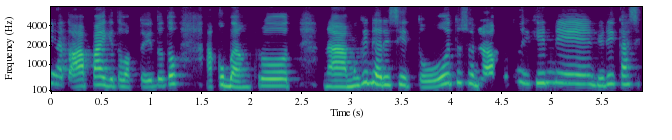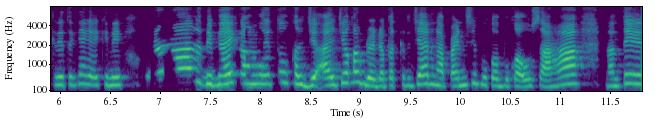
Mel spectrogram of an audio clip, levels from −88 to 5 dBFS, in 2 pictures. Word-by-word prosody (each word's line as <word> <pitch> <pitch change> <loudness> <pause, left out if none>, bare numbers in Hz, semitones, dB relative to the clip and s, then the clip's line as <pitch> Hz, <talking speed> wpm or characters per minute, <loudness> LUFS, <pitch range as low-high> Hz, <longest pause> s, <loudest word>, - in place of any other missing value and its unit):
atau - - 0
apa 235 +4 +3
gitu 235 -1 -5
waktu 210 +1 -12
itu - - -1
tuh 310 - +4 0.3
aku 285 - -6
bangkrut, 240 +4 0 0.4
nah 220 -1 +4
mungkin 265 +9 0
dari 280 -3 +5
situ, 275 -7 -5 0.2
itu 345 +2 -6
saudara 260 -10 -1
aku - - -35
tuh - - -9
gini, 340 -2 -1
jadi 260 +4 -2
kasih 295 0 -2
kritiknya 280 +2 -2
kayak 270 - -5
gini, 275 0 +1 0.6
"Udahlah, 430 +1 +7
lebih 310 -2 +2
baik 335 +2 +5
kamu 315 -1 +1
itu 315 +4 -11
kerja 270 -4 +4
aja, 275 +5 +1
kan 370 - +4
udah 255 -2 +5
dapet 250 +1 -5
kerjaan, 285 +5 +1
ngapain 250 0 -1
sih 330 - -4
buka-buka 240 -4 -2
usaha. 240 +6 +4 0.3
Nanti 240 +6 -2
275 Hz, 195 wpm, -24 LUFS, 240-315 Hz, 0.6 s, Udahlah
